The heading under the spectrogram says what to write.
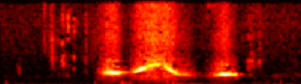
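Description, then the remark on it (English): A person whistles a short, warbling phrase imitating the whistle-speech of a children's TV puppet show: a few rising and falling pitched notes over about a second, fairly soft, with no talking. “I think that was Clangers, wasn't it? I can't whistle this morning.”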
